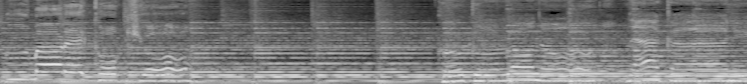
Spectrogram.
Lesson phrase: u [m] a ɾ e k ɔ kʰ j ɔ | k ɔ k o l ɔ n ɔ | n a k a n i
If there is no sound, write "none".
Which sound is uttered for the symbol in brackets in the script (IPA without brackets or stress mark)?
m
